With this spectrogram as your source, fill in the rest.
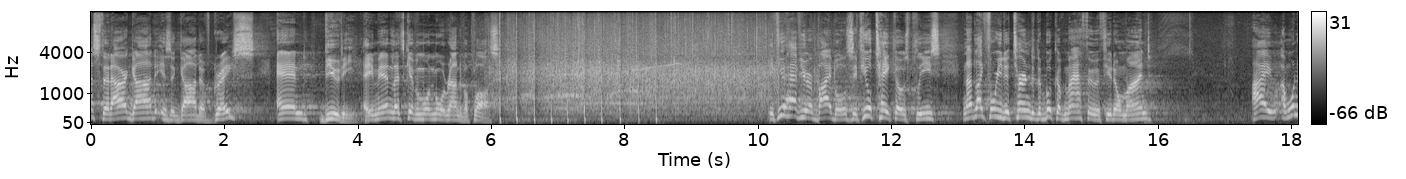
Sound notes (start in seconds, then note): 11.1 cheers and applause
